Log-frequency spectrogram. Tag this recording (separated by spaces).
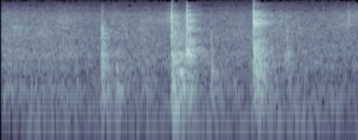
closing door folly lock locking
